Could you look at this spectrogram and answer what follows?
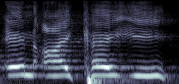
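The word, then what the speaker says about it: νίκη: in the original translation is the word nikkei it's spelled n-i-k-e it means we pronounce it nike and you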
